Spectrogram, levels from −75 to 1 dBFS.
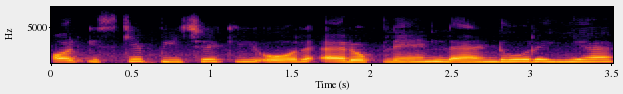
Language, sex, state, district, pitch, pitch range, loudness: Hindi, female, Uttar Pradesh, Jyotiba Phule Nagar, 270 Hz, 245-280 Hz, -13 LUFS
